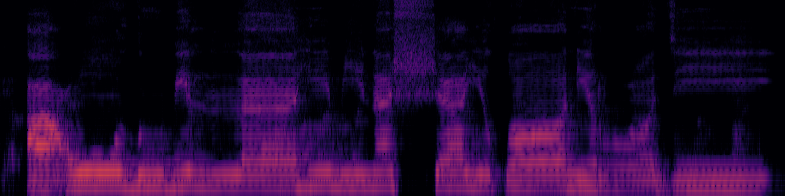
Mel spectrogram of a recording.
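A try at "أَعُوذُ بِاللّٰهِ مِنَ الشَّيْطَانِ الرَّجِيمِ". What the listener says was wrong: Ya, nanti latihan fathah yang A ya, ya. Masih tebel hamzahnya. Ya, jadi jangan lah, enggak lidahnya santai, lidahnya datar. Lidahnya datar aja, lidahnya istirahat. Ketika fathah, lidah istirahat. Tapi didorong. Didorong. A-nya selesaikan, jangan langsung ke ain. A'udzu.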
